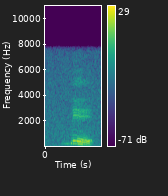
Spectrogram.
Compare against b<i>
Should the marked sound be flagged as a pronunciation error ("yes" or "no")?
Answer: yes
